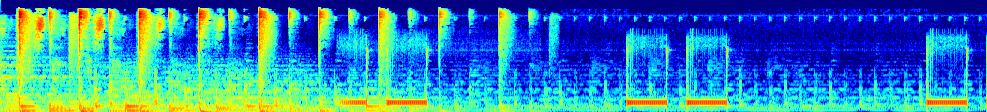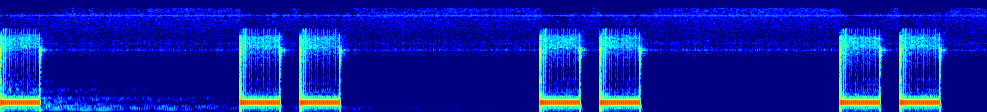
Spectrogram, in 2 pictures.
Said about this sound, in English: I tell you what, let's just try one more time. Let's try and ring him. Let's get him on the phone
